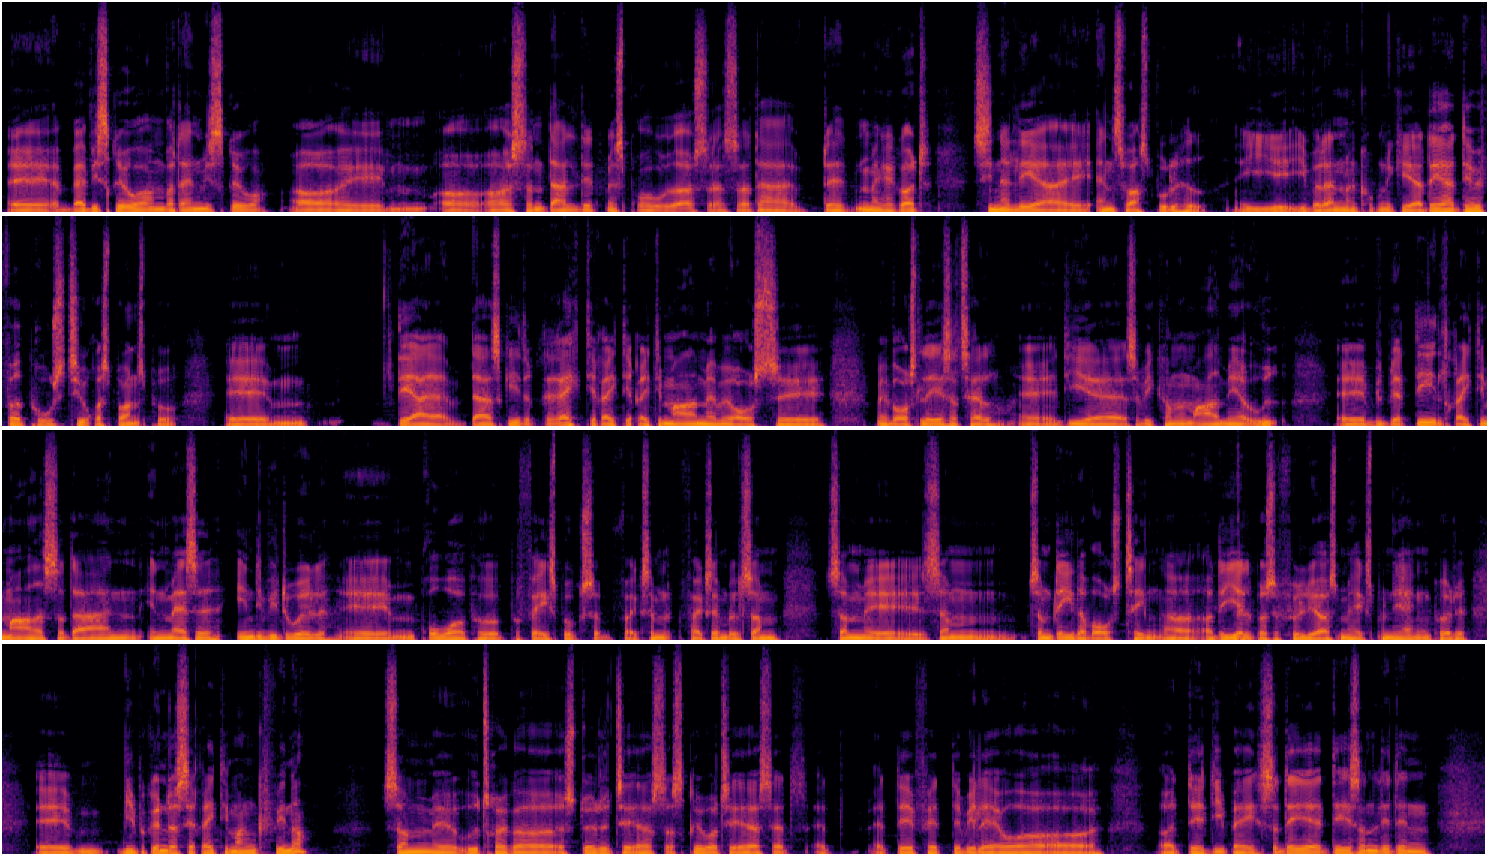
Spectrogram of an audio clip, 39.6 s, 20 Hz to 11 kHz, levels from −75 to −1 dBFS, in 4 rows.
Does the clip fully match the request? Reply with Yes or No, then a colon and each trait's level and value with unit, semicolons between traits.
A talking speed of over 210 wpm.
Yes: fast, 225 wpm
